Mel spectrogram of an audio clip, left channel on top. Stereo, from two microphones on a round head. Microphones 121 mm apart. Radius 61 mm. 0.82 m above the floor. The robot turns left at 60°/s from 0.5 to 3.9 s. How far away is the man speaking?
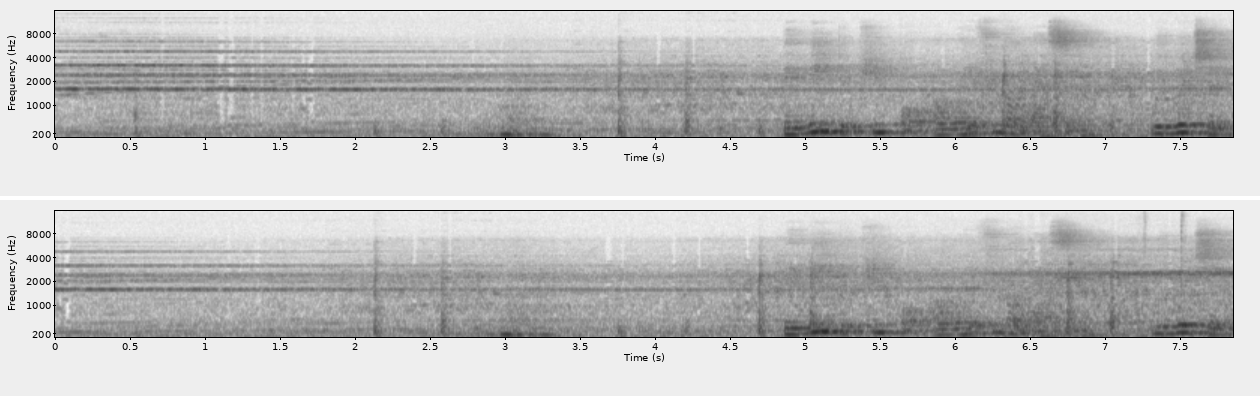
About 0.9 m.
